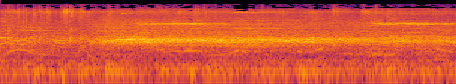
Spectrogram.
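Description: A crowd cheers and claps after a point.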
